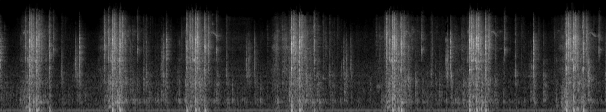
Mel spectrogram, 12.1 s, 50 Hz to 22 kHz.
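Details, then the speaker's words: Honda Z50A Monkey bike with a CR70 stator and original flywheel, cranked after the first pops: seven short bursts about 1.5 s apart that never catch. The carb isn't pulling fuel through and is leaking fuel around its sides, so it needs a rebuild. "this doesn't quite seem to be pulling the fuel through still won't start unfortunately"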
